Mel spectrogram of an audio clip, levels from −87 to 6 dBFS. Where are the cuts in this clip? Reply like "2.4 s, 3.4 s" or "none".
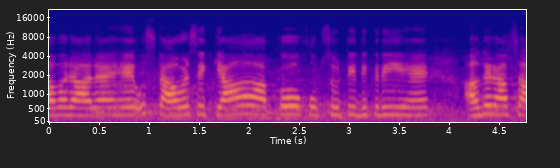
none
